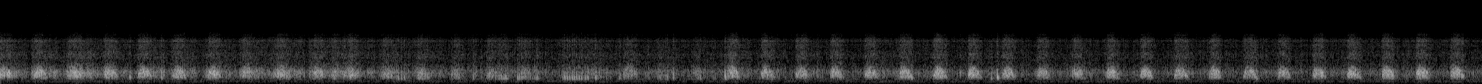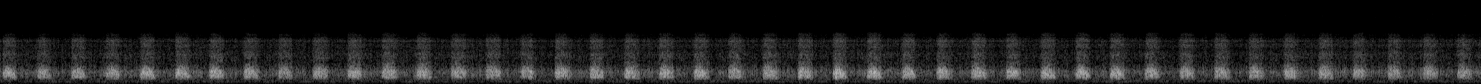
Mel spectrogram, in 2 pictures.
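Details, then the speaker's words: Fetal heartbeat at 9 weeks 4 days of pregnancy on a home fetal Doppler (setting 1): rapid, regular galloping pulses about 160–170 bpm, swishing blood flow and probe-moving sounds; fetal heartbeat on Doppler. "this video you will hear the baby's heartbeat which sounds like a fast galloping sound you will also hear me moving the doppler to find the heartbeat better"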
